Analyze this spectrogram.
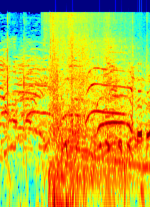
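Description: A bicycle and rider crash into water with a loud splash.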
